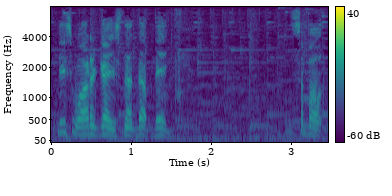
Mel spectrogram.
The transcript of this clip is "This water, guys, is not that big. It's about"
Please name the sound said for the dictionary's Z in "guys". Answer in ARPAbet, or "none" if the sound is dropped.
none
